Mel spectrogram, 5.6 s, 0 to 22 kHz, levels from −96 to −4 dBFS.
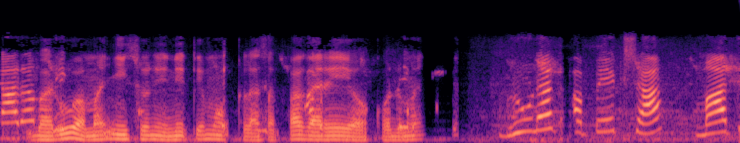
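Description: Speech suppressed in double talk runs from 0.0 to 3.43 s, with the level falling in pieces over roughly two seconds in all, at worst by about 40 dB. This is likely an echo canceller that couldn't tell its own talker from loudspeaker echo during overlapping talk, so it pulled the talker down too. A much briefer dip of about 10 dB at 4.3 s has the same sound and cause.

Echo leak appears from 2.04 to 2.45 s and again from 3.07 s to the end. In both stretches a faint copy of the voice trails it by 225 ms, about 15 dB below the speech in the first and about 20 dB below in the second. The likely cause is a far-end loudspeaker whose echo canceller let part of the microphone pickup back into the call. The leaked copy is band-limited like the rest of the audio, which has nothing above 8 kHz.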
